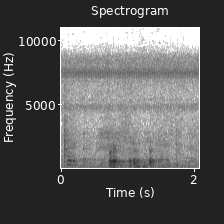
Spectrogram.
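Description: Crickets chirring in a steady, continuous high trill. A few brief bursts of voice come through about a second in.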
